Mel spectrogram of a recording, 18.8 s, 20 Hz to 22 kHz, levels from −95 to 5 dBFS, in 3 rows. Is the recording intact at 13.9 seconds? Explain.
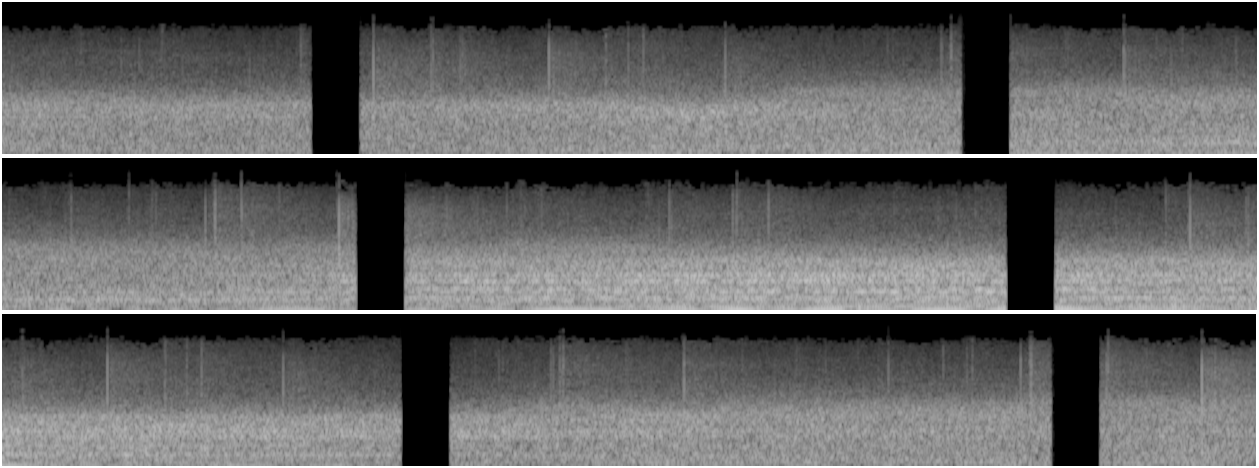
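Yes, at 13.9 seconds the audio is intact, with no dropout, click, distortion or other fault audible there.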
